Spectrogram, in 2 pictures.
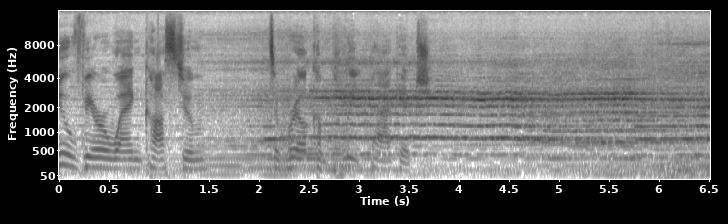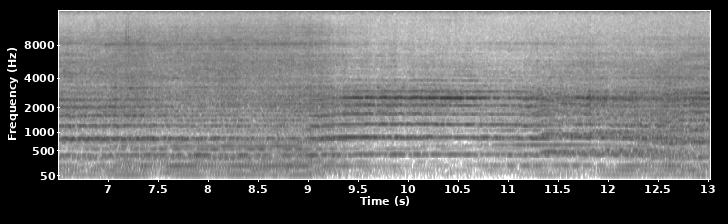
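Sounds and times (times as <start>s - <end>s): slow orchestral string chords: 0.0s - 13.0s.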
